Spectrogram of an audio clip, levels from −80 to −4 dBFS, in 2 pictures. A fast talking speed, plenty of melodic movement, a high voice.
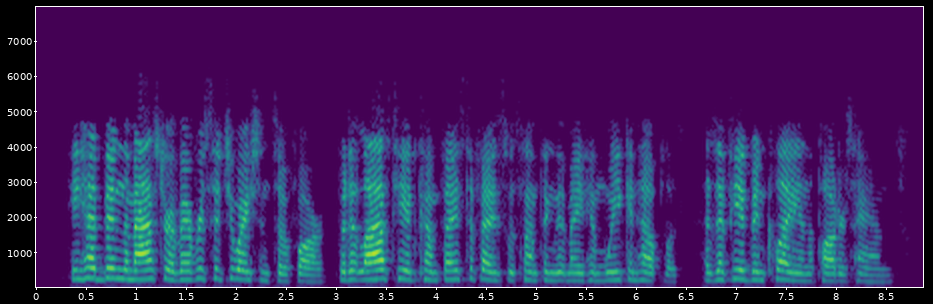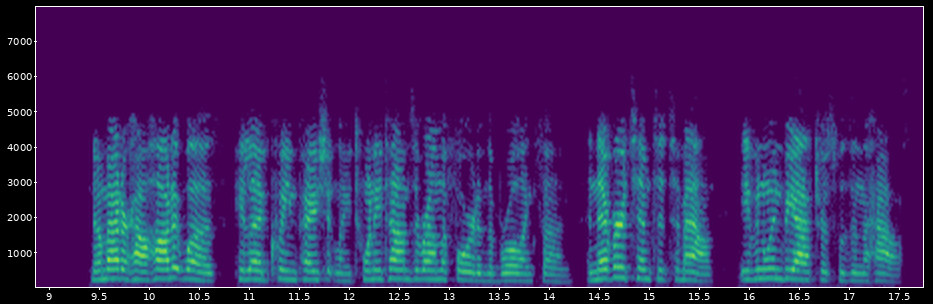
No: fast, 230 wpm; average, 3.1 semitones; high, 235 Hz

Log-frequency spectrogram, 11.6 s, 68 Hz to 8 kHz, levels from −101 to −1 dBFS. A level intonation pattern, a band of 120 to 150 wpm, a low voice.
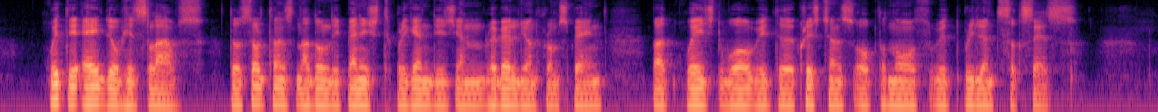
Yes: narrow, 1.6 semitones; average, 145 wpm; very low, 85 Hz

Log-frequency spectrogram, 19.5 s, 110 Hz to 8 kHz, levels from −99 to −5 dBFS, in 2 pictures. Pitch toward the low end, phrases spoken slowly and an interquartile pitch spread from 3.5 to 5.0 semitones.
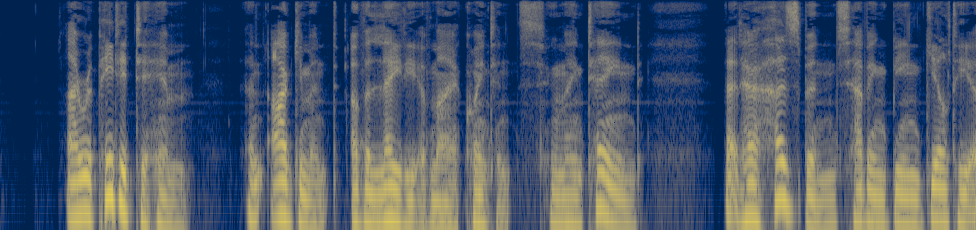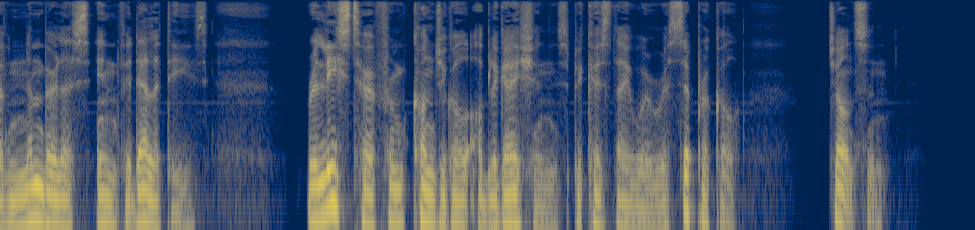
Yes: low, 105 Hz; slow, 100 wpm; average, 3.9 semitones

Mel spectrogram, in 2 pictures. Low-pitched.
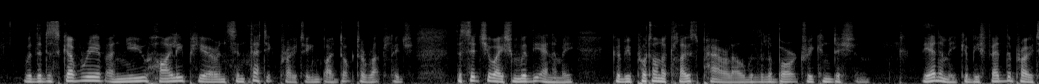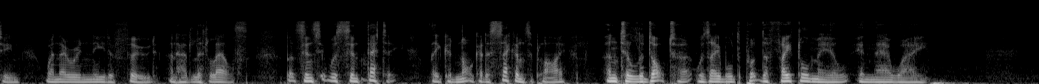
Yes: low, 125 Hz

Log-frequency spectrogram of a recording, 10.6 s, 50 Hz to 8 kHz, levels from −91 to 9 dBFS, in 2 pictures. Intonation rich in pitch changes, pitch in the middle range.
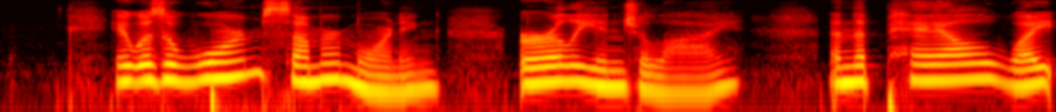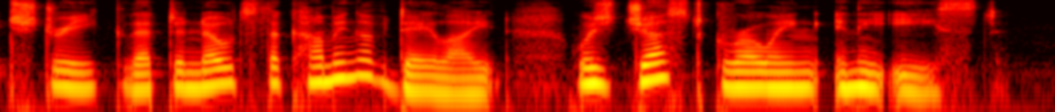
Yes: wide, 5.7 semitones; medium, 175 Hz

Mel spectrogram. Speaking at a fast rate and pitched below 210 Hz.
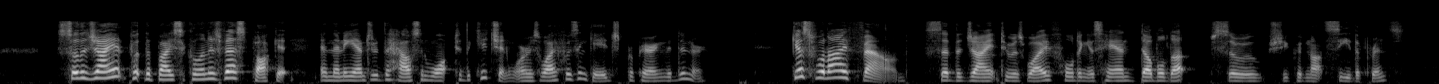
Yes: fast, 215 wpm; medium, 185 Hz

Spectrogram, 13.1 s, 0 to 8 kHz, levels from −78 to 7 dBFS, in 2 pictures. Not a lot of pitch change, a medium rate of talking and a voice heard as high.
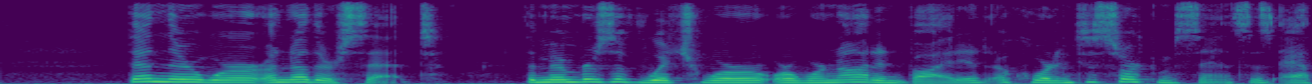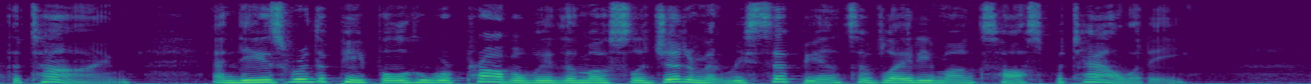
No: average, 3.9 semitones; average, 165 wpm; high, 195 Hz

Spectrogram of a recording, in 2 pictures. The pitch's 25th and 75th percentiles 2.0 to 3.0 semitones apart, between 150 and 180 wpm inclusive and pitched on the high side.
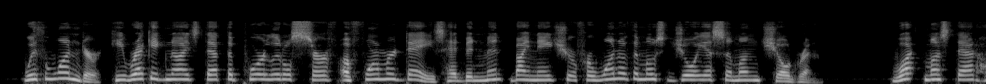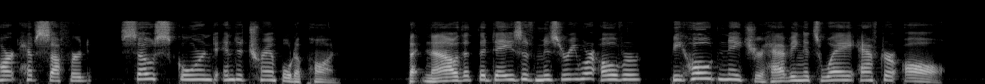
No: average, 3.8 semitones; average, 160 wpm; high, 210 Hz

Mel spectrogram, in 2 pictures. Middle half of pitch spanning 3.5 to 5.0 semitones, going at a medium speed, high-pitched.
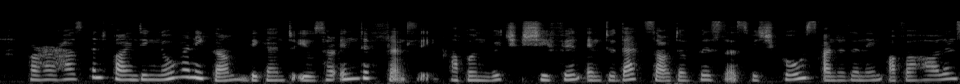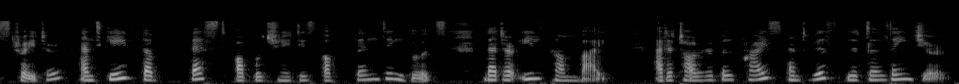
Yes: average, 4.1 semitones; average, 160 wpm; high, 210 Hz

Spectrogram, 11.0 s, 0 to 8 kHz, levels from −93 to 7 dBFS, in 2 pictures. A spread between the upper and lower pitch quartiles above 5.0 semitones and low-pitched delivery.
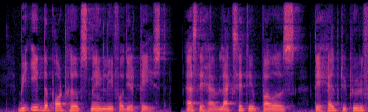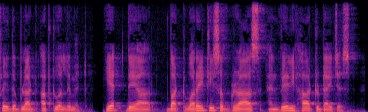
No: average, 3.4 semitones; low, 125 Hz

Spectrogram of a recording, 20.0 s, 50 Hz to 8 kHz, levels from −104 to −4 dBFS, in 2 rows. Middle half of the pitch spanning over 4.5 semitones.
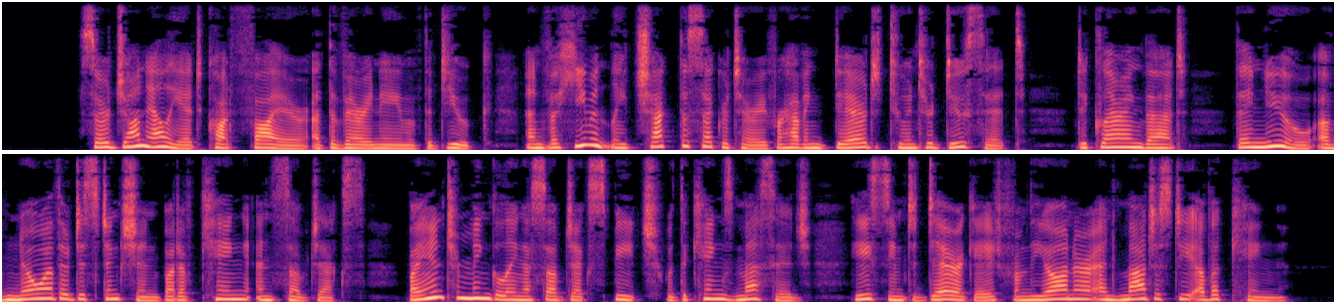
No: average, 4.1 semitones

